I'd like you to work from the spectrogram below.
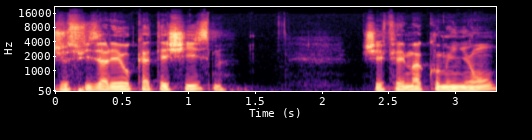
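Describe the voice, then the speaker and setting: A man at medium pitch and moderate pace, in a dry, close sound with no echo and a very clean recording with a silent background. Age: 60s. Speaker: church member giving baptism testimony. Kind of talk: testimony. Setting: church service.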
